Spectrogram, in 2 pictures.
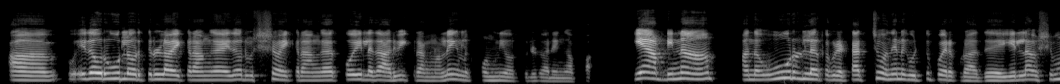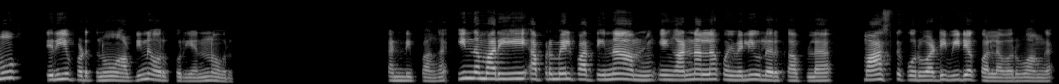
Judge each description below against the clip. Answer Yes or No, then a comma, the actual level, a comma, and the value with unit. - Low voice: No, high, 210 Hz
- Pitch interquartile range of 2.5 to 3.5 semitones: No, average, 4.3 semitones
